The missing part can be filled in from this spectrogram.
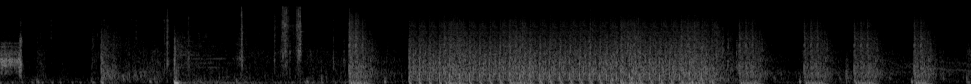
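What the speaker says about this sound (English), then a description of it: "I am shooting these motherfuckers." Automatic rifle fire in the military shooter Project Reality on the Karbala insurgency map, scattered bursts and single cracks, then a long sustained burst of rapid, evenly spaced shots up close, followed by a few more sharp reports.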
